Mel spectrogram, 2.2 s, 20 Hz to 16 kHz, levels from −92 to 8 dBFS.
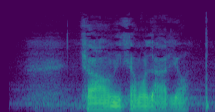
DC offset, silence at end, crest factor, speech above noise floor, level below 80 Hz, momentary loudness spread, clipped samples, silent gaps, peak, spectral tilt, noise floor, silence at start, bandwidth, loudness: under 0.1%; 0.05 s; 22 dB; 25 dB; -50 dBFS; 10 LU; under 0.1%; none; -10 dBFS; -8 dB/octave; -53 dBFS; 0.4 s; 9.8 kHz; -30 LUFS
